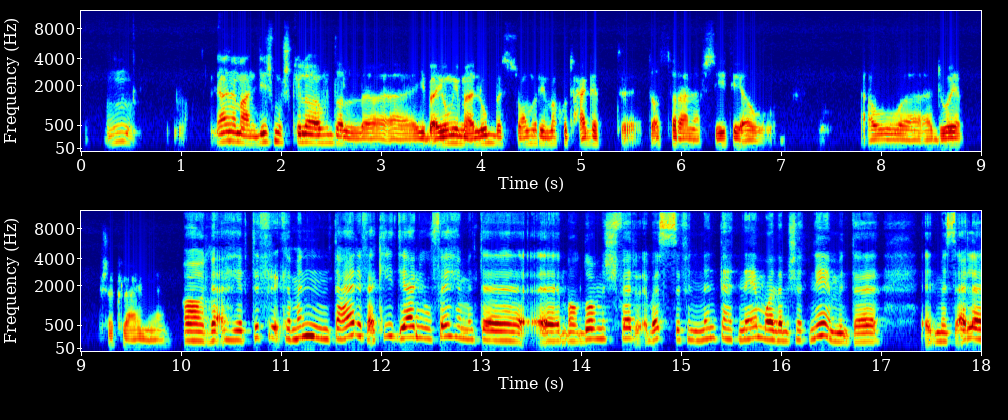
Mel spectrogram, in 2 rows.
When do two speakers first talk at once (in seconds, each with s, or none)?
none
